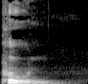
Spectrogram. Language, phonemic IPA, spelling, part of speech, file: Mon, /pʰuːn/, ဖုန်, noun, Mnw-ဖုန်.wav
- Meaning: mattress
